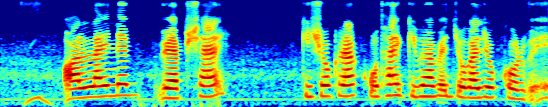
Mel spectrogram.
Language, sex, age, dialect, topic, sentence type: Bengali, female, 18-24, Northern/Varendri, agriculture, question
